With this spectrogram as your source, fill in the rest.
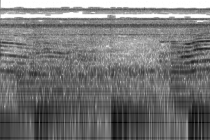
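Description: Shelter cats yowl in low, moaning meows, three drawn-out calls within a couple of seconds, close and fairly loud.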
